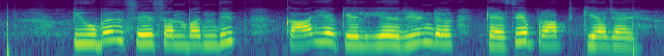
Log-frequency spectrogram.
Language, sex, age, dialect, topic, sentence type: Hindi, male, 18-24, Marwari Dhudhari, banking, question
